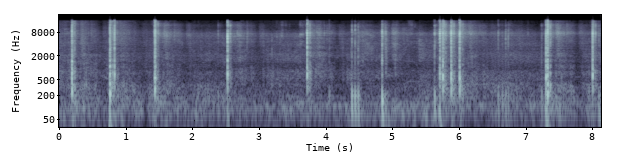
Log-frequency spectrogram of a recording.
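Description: Aerial fireworks shells bursting: about a dozen sharp bangs at irregular intervals, several in quick succession about two-thirds of the way through.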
